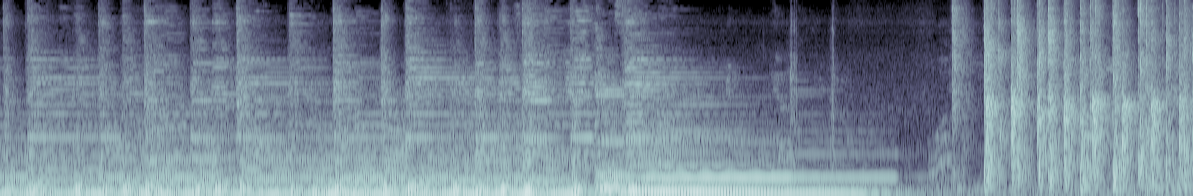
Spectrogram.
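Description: Steel-string acoustic guitar playing the closing bars of a song, ending on a final chord that rings out for about three seconds and fades away. A few people start clapping near the end.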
